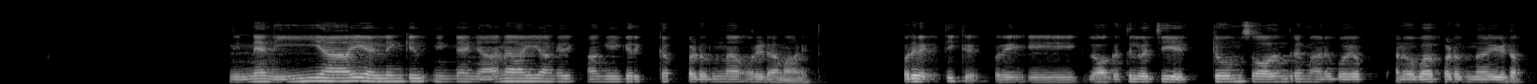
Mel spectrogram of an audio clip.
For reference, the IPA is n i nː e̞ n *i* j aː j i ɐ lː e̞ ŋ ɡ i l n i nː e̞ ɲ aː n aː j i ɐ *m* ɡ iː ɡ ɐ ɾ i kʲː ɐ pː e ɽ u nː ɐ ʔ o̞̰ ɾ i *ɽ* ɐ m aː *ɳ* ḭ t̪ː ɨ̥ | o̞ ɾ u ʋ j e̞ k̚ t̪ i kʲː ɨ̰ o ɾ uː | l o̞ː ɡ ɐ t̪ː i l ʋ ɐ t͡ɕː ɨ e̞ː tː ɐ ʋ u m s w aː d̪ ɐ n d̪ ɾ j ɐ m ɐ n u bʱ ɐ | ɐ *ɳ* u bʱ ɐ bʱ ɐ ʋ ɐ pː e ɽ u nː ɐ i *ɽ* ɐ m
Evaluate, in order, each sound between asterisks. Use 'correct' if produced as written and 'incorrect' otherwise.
incorrect: iː, incorrect: ŋ, correct, correct, incorrect: n, correct

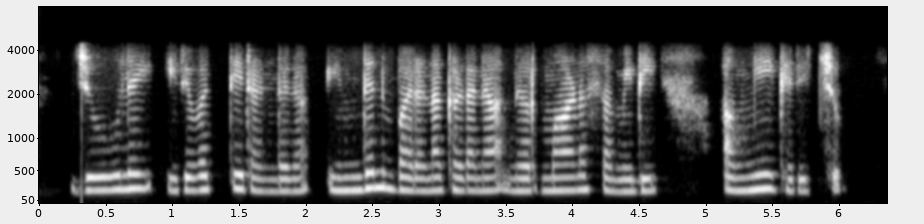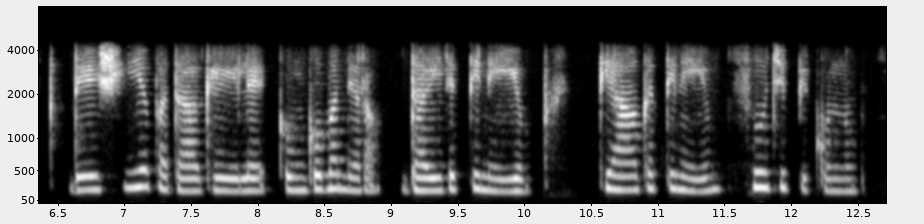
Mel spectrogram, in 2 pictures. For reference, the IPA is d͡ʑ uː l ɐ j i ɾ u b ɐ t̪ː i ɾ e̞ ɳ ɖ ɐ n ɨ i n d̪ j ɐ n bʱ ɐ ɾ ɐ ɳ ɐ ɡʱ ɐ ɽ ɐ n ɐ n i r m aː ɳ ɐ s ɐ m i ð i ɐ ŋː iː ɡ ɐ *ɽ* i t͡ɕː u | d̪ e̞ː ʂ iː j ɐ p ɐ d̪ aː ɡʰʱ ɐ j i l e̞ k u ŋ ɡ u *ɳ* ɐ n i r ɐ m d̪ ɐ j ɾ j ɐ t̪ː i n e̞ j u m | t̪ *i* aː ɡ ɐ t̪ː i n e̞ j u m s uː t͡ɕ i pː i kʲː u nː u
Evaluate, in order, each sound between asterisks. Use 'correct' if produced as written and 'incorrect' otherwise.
incorrect: ɾ, incorrect: m, incorrect: j

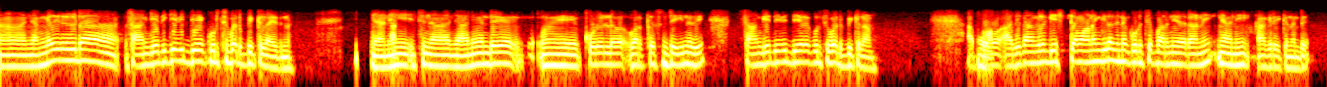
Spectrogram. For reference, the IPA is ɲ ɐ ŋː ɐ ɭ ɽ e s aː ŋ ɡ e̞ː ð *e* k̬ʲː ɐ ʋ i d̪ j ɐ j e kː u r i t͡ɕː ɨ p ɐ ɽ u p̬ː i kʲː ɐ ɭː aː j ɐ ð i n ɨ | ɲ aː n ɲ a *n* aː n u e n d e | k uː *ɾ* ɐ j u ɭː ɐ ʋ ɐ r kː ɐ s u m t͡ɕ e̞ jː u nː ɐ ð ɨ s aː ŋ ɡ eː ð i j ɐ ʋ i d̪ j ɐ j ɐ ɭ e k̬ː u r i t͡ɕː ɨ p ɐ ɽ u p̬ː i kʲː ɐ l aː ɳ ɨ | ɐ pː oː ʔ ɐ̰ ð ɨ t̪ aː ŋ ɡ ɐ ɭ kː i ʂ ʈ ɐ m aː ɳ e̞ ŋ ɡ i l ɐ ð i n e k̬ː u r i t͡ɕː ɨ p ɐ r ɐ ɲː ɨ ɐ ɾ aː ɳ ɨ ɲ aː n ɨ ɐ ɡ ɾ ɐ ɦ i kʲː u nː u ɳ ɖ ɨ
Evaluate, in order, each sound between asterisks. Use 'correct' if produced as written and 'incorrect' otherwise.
incorrect: i, incorrect: ɲ, incorrect: ɽ

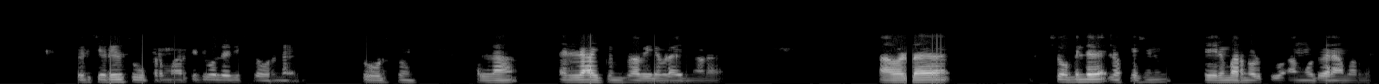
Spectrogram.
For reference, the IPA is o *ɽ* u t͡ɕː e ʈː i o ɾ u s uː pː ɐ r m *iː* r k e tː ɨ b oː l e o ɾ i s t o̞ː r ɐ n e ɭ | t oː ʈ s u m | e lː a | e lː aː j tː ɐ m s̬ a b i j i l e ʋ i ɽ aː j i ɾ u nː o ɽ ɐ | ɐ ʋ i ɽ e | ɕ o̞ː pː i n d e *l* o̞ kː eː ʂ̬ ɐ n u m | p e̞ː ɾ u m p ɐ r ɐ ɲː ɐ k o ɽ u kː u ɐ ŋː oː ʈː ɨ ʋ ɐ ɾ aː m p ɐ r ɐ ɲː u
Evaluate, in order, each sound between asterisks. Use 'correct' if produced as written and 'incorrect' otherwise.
incorrect: ɾ, incorrect: aː, correct

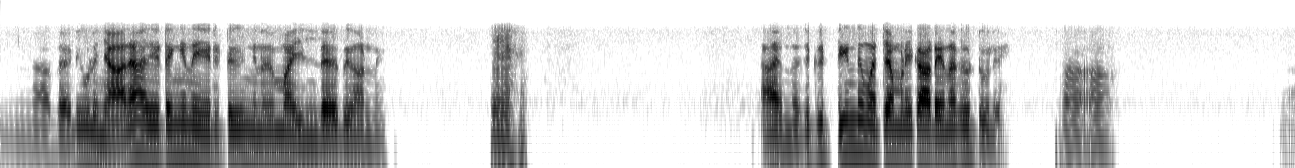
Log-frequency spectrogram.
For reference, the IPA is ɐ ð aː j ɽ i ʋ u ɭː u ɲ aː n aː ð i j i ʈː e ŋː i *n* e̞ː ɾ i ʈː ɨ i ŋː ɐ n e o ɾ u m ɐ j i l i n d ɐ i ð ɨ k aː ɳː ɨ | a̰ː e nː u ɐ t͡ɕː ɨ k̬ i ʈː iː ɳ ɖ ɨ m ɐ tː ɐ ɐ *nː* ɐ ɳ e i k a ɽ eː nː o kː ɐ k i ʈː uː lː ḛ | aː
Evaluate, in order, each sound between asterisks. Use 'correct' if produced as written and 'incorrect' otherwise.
correct, incorrect: mː

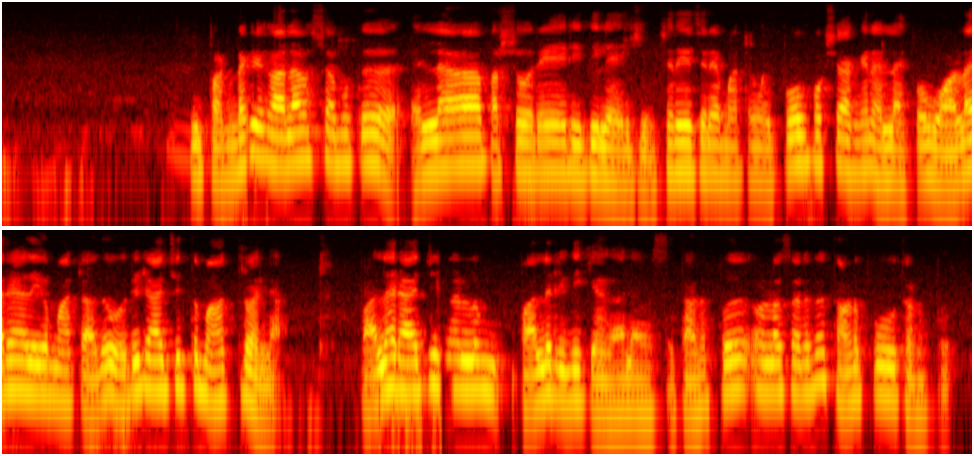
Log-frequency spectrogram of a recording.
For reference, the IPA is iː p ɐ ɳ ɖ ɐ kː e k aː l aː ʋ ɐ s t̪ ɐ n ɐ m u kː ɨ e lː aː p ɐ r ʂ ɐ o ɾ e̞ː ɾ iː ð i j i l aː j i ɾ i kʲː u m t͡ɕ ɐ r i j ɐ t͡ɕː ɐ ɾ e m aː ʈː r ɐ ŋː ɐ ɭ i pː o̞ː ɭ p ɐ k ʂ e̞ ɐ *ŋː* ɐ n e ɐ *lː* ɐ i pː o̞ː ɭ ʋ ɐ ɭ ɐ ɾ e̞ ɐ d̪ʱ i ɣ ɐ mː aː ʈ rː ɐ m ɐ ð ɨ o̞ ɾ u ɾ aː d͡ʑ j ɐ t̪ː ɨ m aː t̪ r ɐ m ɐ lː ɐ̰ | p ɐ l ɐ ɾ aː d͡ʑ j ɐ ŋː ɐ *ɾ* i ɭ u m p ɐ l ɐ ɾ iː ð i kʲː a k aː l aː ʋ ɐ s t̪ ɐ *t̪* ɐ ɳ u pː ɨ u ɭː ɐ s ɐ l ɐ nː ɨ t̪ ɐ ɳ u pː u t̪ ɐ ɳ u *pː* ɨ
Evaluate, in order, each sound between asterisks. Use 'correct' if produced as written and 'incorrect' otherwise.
correct, correct, incorrect: ɭ, correct, correct

